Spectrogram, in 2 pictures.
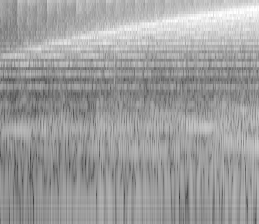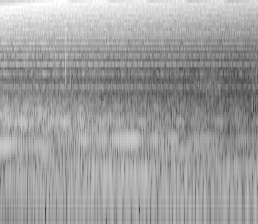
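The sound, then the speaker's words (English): Layered electronic synth tones drone steadily and loudly from a groove box at radio station KZSM, with a pulsing low pattern underneath and a high whistling tone slowly sweeping upward, with no voices. “It's like an entire electronic music studio in one little box and um, just gonna see what pops out.”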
